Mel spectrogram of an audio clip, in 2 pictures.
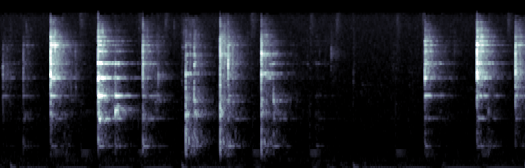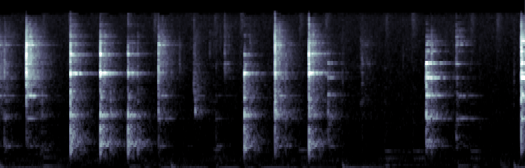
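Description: A spoon clinking and tapping against a clear mixing bowl while scooping out a chicken casserole filling. The sharp, ringing clinks come in quick runs, with a pause about three seconds in and another shortly before the end.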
